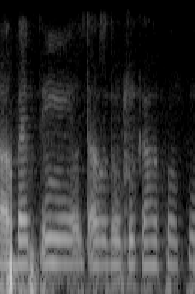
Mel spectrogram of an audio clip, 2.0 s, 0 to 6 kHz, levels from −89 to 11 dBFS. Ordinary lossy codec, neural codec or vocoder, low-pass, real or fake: AAC, 48 kbps; codec, 24 kHz, 0.9 kbps, WavTokenizer, medium speech release version 1; 5.4 kHz; fake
